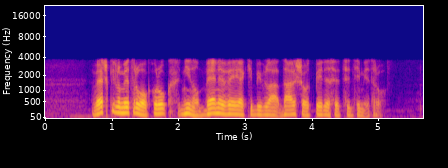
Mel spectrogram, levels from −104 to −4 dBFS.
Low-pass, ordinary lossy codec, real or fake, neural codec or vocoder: 3.6 kHz; none; real; none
